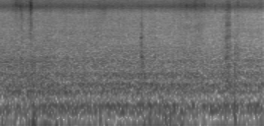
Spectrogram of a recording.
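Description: Bees buzz around an open hive during an outdoor inspection, a steady high insect drone close by, with a few louder swells as individual bees pass near.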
